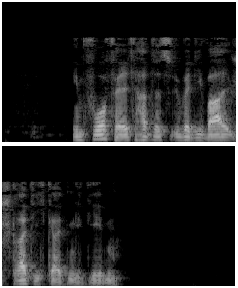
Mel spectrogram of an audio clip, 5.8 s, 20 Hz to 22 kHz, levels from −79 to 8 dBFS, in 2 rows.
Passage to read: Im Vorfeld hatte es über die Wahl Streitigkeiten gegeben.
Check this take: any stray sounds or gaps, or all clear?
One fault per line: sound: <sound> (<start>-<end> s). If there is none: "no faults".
no faults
